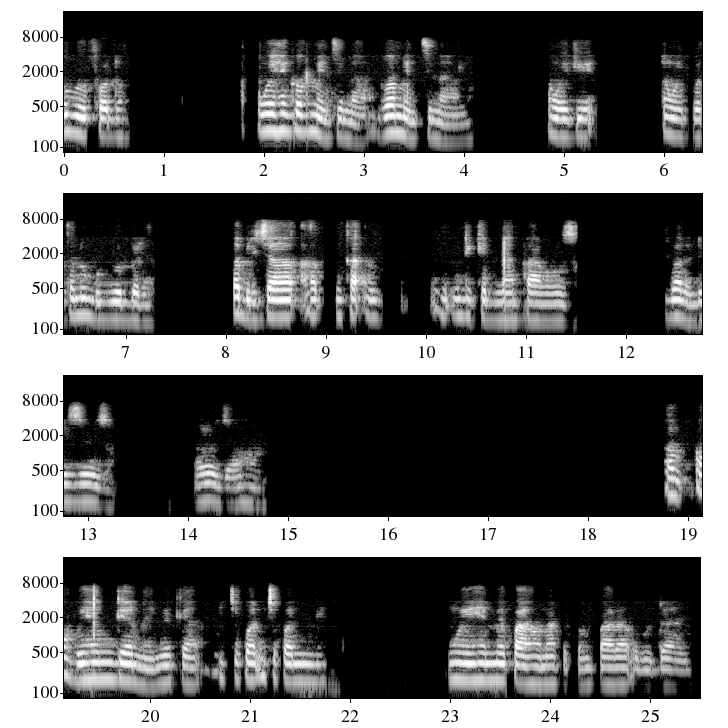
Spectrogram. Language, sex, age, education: Igbo, female, 30-45, tertiary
